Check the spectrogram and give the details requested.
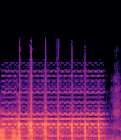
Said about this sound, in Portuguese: Tele... telefone tocou! Telefone tocou!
